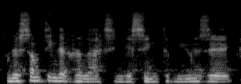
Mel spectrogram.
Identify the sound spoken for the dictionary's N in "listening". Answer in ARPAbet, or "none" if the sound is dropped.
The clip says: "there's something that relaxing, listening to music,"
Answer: none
